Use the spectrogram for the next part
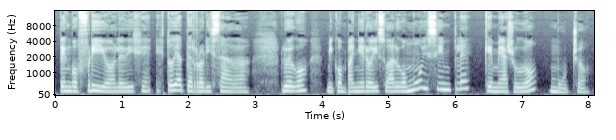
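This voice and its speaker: A woman's voice: medium pitch, a little slow, a little mellow, dry recording. Woman narrating a dramatic story, dry sound. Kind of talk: scripted first-person story narration.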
